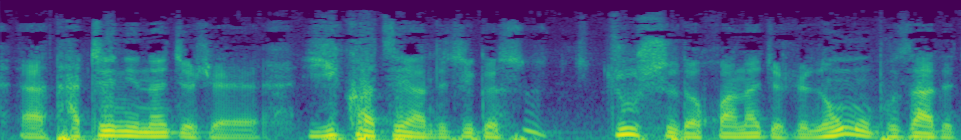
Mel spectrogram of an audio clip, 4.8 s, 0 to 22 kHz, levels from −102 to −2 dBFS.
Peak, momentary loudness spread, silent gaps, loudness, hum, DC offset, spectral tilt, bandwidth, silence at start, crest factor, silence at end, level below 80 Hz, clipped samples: -2 dBFS; 12 LU; none; -17 LUFS; none; under 0.1%; -7.5 dB/octave; 12 kHz; 0.1 s; 14 dB; 0 s; -24 dBFS; under 0.1%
